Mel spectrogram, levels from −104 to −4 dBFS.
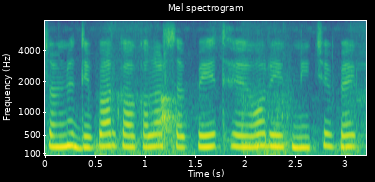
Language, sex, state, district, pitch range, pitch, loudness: Hindi, female, Goa, North and South Goa, 245-255 Hz, 250 Hz, -13 LUFS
